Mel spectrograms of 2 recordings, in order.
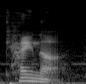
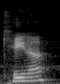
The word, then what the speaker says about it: Kena: How do you pronounce her name? It's Kenna. So I've heard people pronounce it Kina, Kenna, now Kenna.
